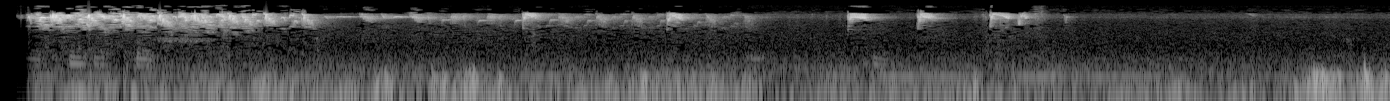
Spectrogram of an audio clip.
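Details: Blue wren singing a warning: a loud high trilled reel of rapid notes for about a second and a half, then scattered short high chips and bursts, with low rumbling background noise.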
